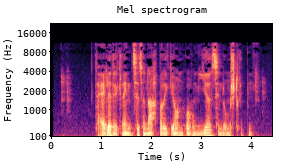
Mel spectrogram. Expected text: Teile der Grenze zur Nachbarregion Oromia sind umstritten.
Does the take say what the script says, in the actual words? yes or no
yes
